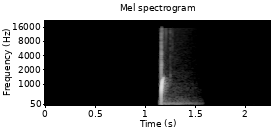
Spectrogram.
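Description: A single short cartoon pop sound effect about a second in, marking a speech bubble popping up on screen.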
